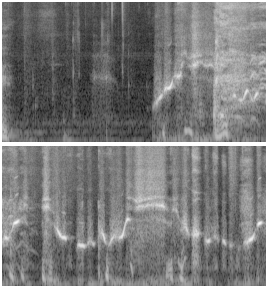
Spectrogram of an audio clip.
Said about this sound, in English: Then start your whistle, which no women can resist.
